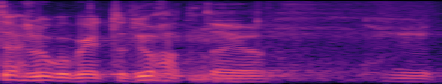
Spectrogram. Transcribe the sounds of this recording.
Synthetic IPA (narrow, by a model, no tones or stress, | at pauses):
t̪ɑɦluɡ̥upe̞ːt̪ːˑud̪̥juɦɑt̪ːˑɑjɑ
